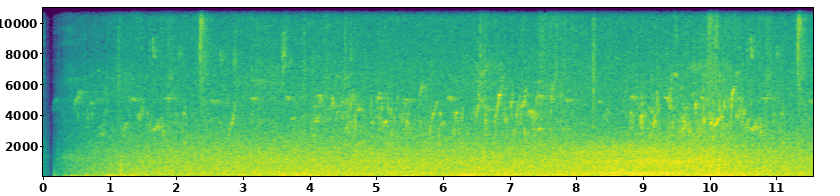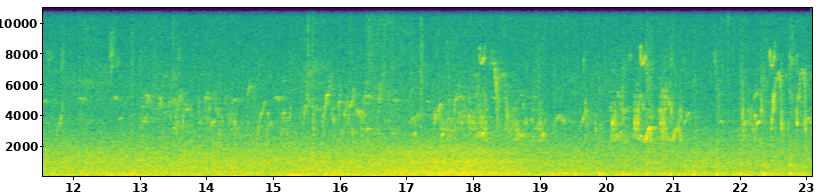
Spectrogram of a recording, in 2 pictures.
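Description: Steady rain falling through the woods, with scattered pattering drops and two dull thumps about six and fifteen seconds in. It fades in over the first couple of seconds.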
